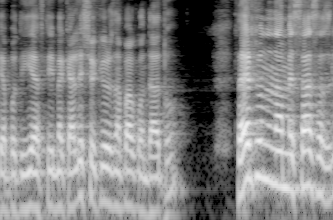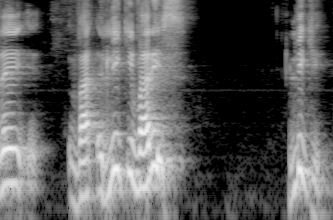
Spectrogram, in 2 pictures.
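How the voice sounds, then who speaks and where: A man's voice: high voice, darkish tone. A man preaching a sermon with fervor, swelling on key phrases and often addressing the brethren. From Greece.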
